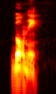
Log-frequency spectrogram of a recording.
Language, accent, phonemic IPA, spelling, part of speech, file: French, France, /bɔʁ.ne/, borné, adjective, LL-Q150 (fra)-borné.wav
- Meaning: 1. narrow 2. narrow-minded 3. bounded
